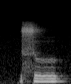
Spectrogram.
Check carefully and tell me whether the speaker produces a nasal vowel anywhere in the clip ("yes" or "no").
no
